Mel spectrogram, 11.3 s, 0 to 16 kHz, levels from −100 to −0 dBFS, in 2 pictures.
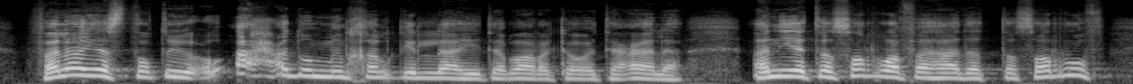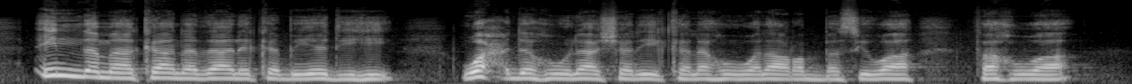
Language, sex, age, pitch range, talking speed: Arabic, male, 40-59, 165-245 Hz, 125 wpm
